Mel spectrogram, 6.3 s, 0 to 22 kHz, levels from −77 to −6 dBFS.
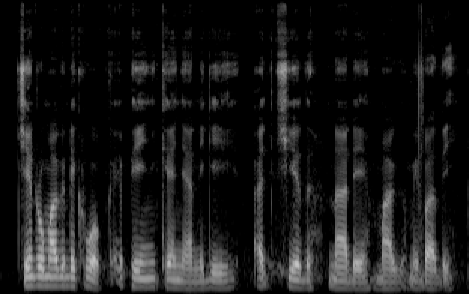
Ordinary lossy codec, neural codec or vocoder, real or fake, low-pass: none; none; real; none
